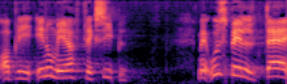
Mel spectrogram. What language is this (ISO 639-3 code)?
dan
